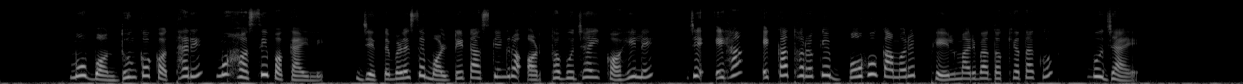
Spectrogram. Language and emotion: Odia, happy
